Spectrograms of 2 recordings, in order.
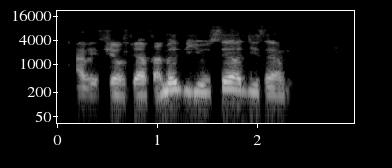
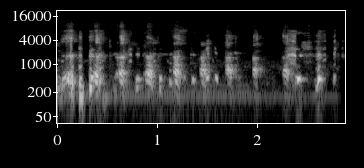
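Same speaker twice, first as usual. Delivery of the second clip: loud high burst of laughter; big laugh; 4 dB louder than usual. Real, not acted. Laughing at the guy who said he's Edo, loud high laugh.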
